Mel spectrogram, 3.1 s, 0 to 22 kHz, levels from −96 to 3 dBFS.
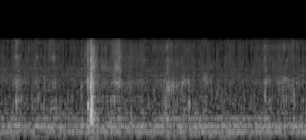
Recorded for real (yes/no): no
